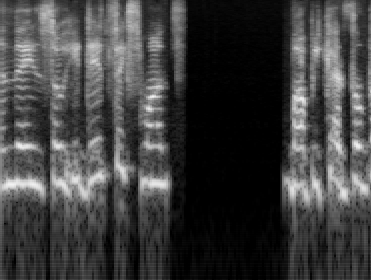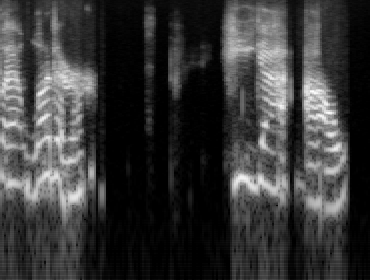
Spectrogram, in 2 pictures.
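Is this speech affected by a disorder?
Yes: cerebral palsy; tracheotomy.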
